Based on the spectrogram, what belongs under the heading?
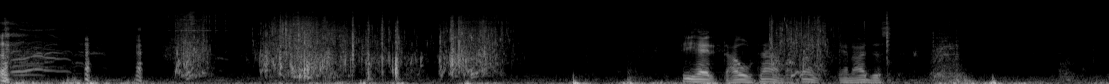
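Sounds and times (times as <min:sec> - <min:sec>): water splashing and sloshing: 0:01.6 - 0:05.5, 0:07.6 - 0:09.3.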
